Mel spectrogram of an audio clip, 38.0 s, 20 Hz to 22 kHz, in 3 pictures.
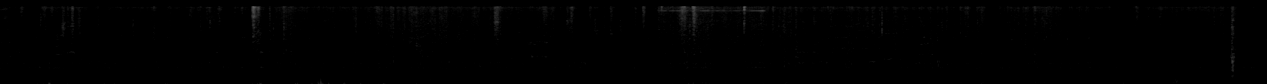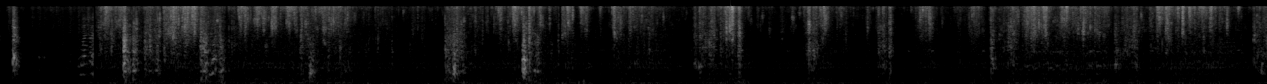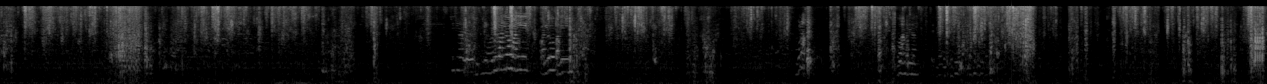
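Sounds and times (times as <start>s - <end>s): water pouring and splashing: 13.5s - 38.0s.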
